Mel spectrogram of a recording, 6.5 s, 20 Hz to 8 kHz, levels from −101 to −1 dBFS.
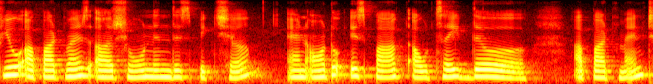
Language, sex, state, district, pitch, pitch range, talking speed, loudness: English, female, Telangana, Hyderabad, 195 Hz, 185-210 Hz, 130 wpm, -16 LUFS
